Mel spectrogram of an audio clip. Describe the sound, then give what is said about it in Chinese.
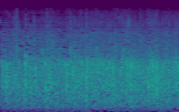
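An audience claps together during a church worship service, dense and steady applause that holds evenly throughout, with no talk over it. “相信的拍手把荣耀归给他。”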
